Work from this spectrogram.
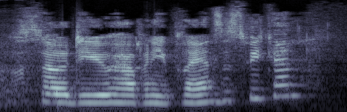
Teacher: rising intonation to show it's a question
